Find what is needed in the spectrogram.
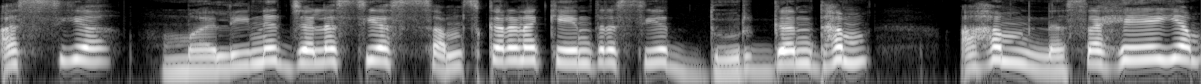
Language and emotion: Sanskrit, disgusted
